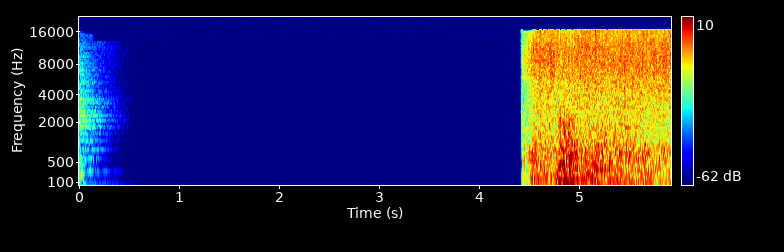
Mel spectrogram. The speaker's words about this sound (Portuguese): Nossa, amor, essa tempestade horrível e você aí nessa calmaria.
